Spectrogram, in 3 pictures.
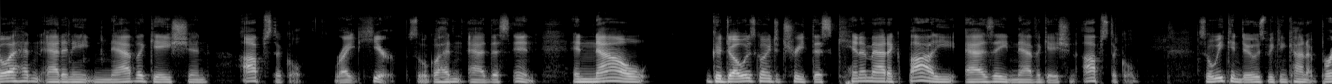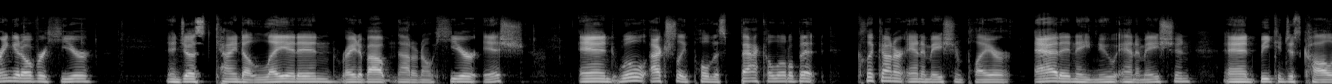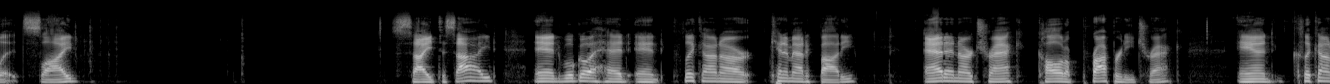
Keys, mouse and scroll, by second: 0.3-1.6 typing, 3.2-4.3 drag, 6.0-6.7 typing, 6.7 right click, 7.4 click, 10.9-14.7 typing, 10.9 click, 14.5-15.7 right drag, 18.1-19.3 drag, 18.6 typing, 19.3 right click, 20.9 click, 23.4 click, 24.2 click, 27.1-30.3 typing, 34.3 click, 35.9 click, 38.6 click, 39.6-39.9 drag.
